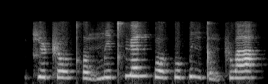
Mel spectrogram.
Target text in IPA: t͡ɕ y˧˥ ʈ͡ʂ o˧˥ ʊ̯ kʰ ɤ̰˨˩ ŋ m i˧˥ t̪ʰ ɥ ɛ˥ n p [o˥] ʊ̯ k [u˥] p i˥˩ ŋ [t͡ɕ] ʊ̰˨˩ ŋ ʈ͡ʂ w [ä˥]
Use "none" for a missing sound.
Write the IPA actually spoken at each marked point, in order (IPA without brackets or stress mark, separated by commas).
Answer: o˥˩, u˥, t̪, ä˥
